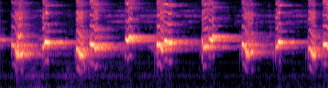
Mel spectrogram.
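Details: Early-morning yellow-vented bulbul pouring out 'ropel panjang' song as bait for other birds of its kind: continuous chain of warbled, sliding whistles with a sustained higher note partway, rapid and lively.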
